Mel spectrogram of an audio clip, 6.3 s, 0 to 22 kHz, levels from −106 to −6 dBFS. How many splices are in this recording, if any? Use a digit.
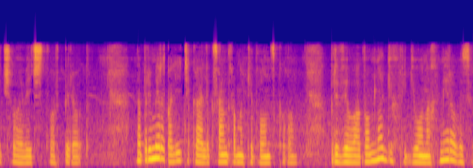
2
